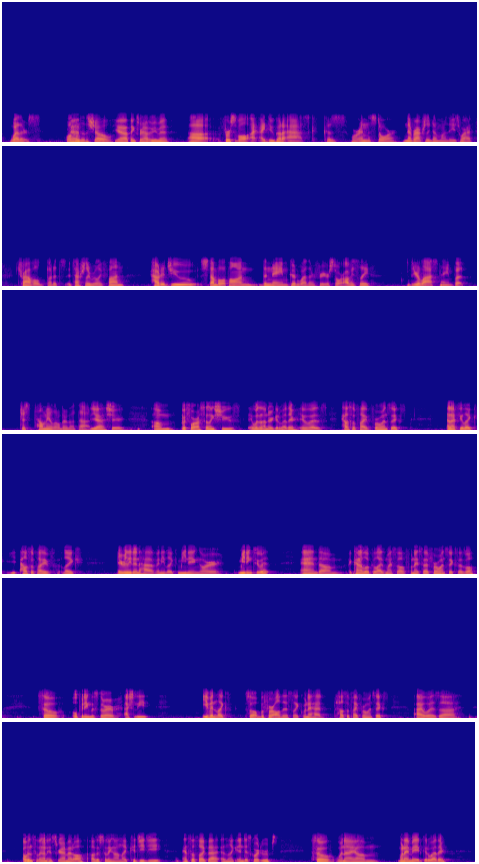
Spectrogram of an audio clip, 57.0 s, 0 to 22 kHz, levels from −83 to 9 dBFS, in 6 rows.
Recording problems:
high frequencies cut off; severe; nothing above 4 kHz

